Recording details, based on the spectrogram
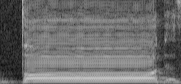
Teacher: تو ضاد آپ چاہے دائیں طرف لگائیں چاہے بائیں طرف لگائیں، ضاد اتنا موٹا نکلنا چاہیے، زواد نہیں ہونا چاہیے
